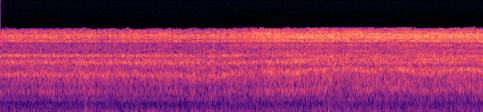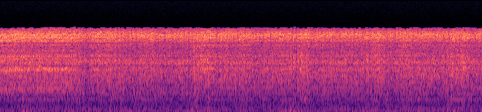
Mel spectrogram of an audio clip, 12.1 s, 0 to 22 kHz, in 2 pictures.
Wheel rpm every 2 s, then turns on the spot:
160, 190, 220, 230, 240, 230.
none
